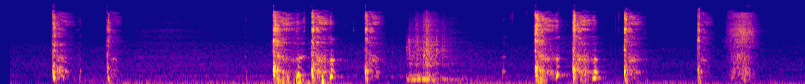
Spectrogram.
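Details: Girl with bronchitis coughing: about ten short, harsh coughs in clusters with audible breaths between bouts.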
